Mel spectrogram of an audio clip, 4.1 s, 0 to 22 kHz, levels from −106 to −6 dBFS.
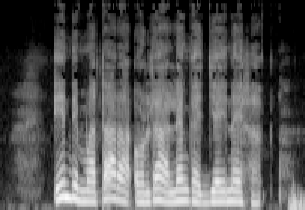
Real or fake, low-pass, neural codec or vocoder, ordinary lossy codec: real; 19.8 kHz; none; MP3, 96 kbps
